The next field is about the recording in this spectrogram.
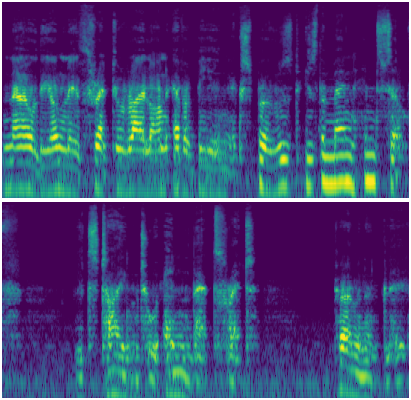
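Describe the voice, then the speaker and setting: A man playing a cold, scheming Sith lord in a video game, measured, menacing and condescending, with rumbling noise underneath. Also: fairly bright tone. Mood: cold menace.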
